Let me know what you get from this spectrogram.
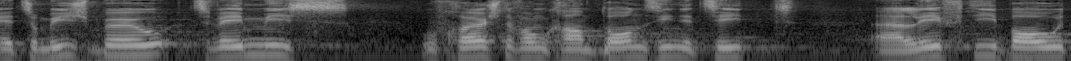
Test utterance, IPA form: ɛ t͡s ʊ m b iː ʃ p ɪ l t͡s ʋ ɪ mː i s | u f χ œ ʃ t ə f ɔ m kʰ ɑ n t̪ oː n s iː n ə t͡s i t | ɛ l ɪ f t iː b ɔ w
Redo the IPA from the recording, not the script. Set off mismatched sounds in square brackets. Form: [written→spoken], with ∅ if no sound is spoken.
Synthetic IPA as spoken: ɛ t͡s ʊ m b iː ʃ p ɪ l t͡s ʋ ɪ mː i s | u f χ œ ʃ t ə f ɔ m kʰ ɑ n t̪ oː n s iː n ə t͡s i t | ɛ l ɪ f t iː b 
